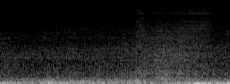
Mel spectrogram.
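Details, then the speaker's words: Mazda CX-5 2.2 dual-turbo SH diesel, restarted after 3 hours parked in heat following fuel filter assembly replacement for hard starting (pressure was bleeding back from high-pressure pump hose); catches and settles into steady low rumble, no longer stalls. "so Ayan mga katropa Okay na Yung kanyang engine hindi na namatay mga katropa"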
